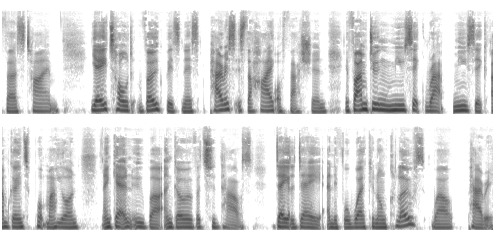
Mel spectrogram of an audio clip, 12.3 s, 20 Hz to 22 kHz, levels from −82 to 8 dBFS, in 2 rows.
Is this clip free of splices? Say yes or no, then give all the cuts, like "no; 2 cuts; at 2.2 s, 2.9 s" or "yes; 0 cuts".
no; 4 cuts; at 3.4 s, 6.8 s, 8.9 s, 9.7 s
